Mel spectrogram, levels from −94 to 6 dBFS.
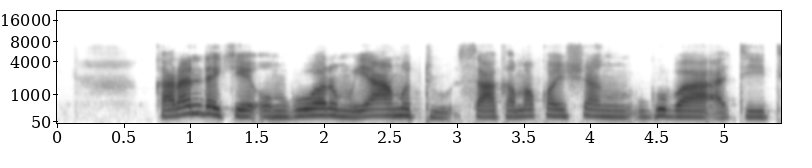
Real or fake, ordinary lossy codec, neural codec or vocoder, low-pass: fake; none; codec, 16 kHz, 2 kbps, X-Codec, HuBERT features, trained on LibriSpeech; 7.2 kHz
